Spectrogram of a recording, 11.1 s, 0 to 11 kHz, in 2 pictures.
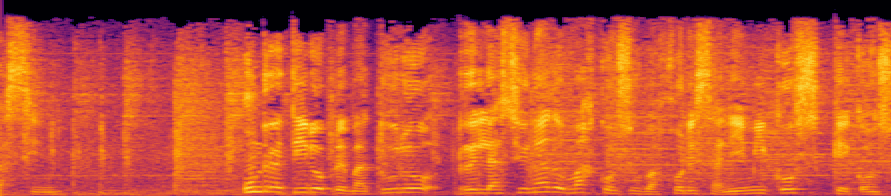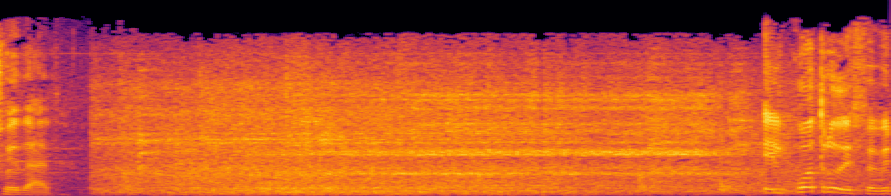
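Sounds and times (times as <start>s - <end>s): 
speech: 0.0s - 0.6s, 1.4s - 6.2s, 10.3s - 11.1s
train passing through a station: 6.1s - 11.1s.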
